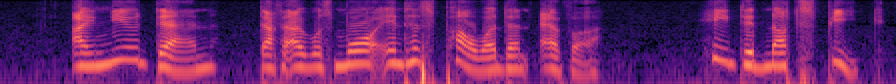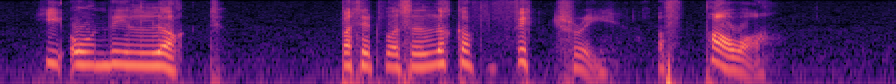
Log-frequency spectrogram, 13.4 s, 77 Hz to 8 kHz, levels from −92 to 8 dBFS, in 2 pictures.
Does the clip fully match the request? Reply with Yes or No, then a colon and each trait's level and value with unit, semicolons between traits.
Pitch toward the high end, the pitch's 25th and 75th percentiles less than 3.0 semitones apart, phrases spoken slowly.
No: high, 215 Hz; average, 3.4 semitones; slow, 125 wpm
